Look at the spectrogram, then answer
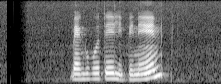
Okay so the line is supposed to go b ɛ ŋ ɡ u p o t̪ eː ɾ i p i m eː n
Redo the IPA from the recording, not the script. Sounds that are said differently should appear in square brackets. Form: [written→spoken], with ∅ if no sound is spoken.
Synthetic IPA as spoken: b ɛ ŋ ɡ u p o t̪ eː [ɾ→l] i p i [m→n] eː n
